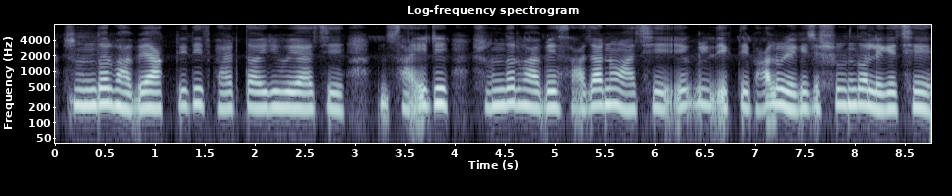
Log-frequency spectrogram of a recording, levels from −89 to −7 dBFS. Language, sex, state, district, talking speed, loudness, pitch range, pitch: Bengali, female, West Bengal, Dakshin Dinajpur, 130 wpm, -24 LUFS, 195-225 Hz, 205 Hz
